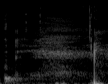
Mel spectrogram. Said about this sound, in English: Jesus Christ. Wow. Destroying your eardrums on the pod today. Sneezing on the pod. Sneezing right on the pod. Cover your mouth.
